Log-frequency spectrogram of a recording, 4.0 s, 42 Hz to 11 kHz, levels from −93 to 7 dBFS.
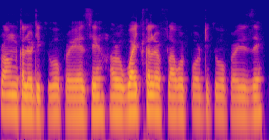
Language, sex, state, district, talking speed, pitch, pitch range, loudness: Nagamese, male, Nagaland, Kohima, 190 wpm, 120 Hz, 115-120 Hz, -19 LUFS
